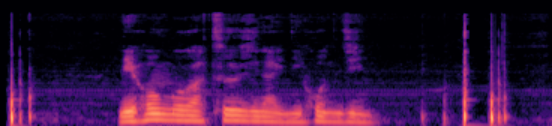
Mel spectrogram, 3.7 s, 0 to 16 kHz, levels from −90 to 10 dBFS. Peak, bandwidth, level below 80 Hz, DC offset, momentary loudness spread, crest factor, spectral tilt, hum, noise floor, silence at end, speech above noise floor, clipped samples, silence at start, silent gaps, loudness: 0 dBFS; 11.5 kHz; -40 dBFS; under 0.1%; 10 LU; 22 dB; -8.5 dB/octave; none; -58 dBFS; 0.3 s; 38 dB; under 0.1%; 0.05 s; none; -22 LUFS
